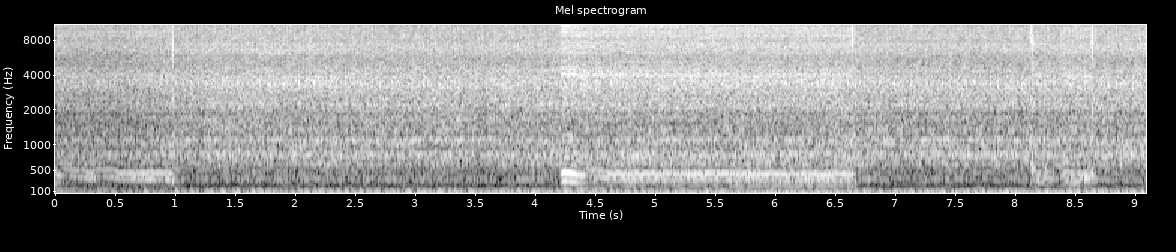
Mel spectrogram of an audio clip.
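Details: Barn-find classic Ford Fiesta petrol, warming up with the choke off and the battery light still on: a smooth, even idle with a steady low beat, no misses or knocks; a normal warm idle.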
